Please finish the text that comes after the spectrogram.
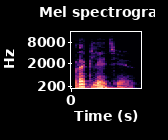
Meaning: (noun) 1. damnation, condemnation, excommunication 2. anathema 3. curse, imprecation, malediction 4. extreme and imminent misfortune; continuous state of trouble
- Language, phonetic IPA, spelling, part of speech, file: Russian, [prɐˈklʲætʲɪje], проклятие, noun / interjection, Ru-проклятие.ogg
